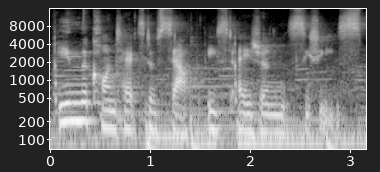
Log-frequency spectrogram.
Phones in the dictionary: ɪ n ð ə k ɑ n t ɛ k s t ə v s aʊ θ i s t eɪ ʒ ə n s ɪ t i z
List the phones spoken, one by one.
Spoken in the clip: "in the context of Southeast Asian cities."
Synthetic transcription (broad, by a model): ɪ n ð ə k ɑ n t ɛ k s t ə v s aʊ θ i s t eɪ ʒ ə n s ɪ t i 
